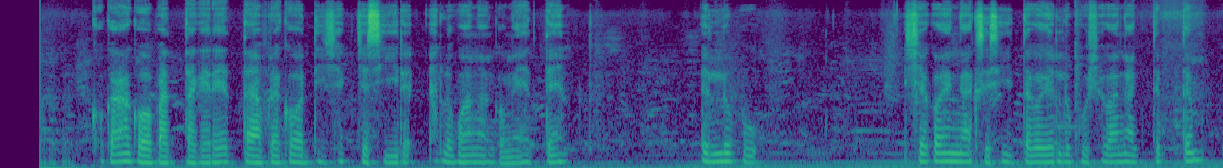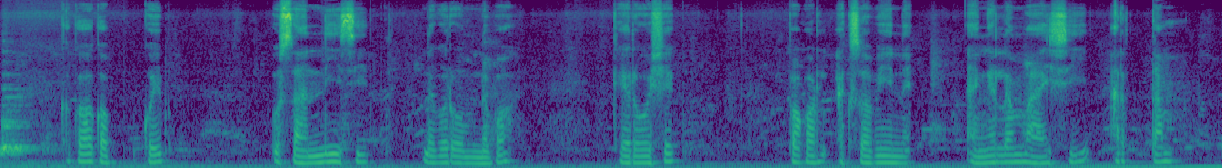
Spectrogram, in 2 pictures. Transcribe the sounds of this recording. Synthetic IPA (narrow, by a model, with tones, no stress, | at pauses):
ko˨ka˦kɔpatːake˨ɾɛtːapɾekɔtiʃe˦k̚t͡ʃesiɾee˦lupa˦ŋaŋɡɔ˨ŋɛtːɛn | e˦lu˦pu | ʃekɔ˦jŋaksi˨sitːakojelu˦puʃekɔ˦ŋak̚tɪ˦p̚te˦m | kɔkɔ˦kɔp̚ | ko˦i˦p | u˦sa˨ni˦sit̚ | ne˨ko˦ɾomne˨bɔ˦ | kʰe˨ɾo˨ʃe˦k̚ | pɔkɔ˨la˨ksobine˨ | a˨ŋe˦le˦maʃi˦a˦rta˦m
